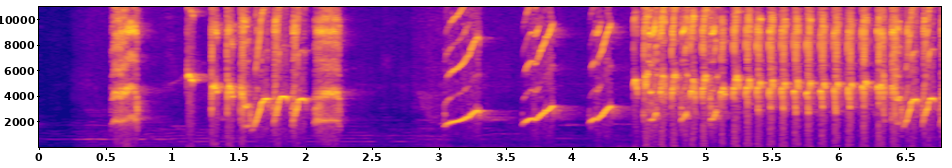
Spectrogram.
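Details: White-rumped shama song used to provoke a rival shama to sing: separate sharp notes, rising whistled swoops, then a rapid rattling run of repeated high notes.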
